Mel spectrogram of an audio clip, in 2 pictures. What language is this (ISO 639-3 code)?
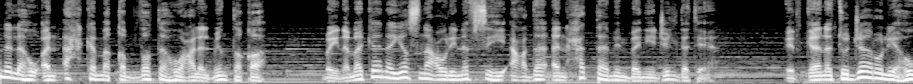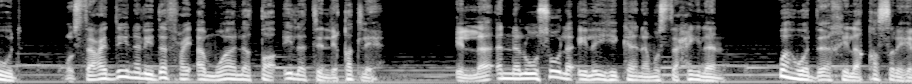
ara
